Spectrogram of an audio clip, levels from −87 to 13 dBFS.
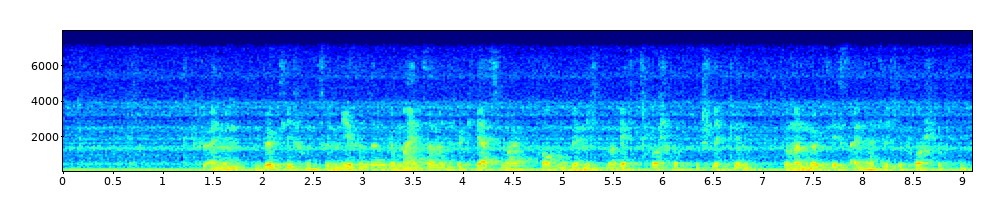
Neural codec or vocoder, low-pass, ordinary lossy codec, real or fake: none; 7.2 kHz; none; real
